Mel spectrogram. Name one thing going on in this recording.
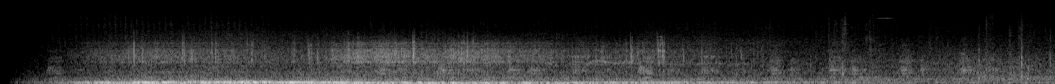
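Footsteps crunch on rubble.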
